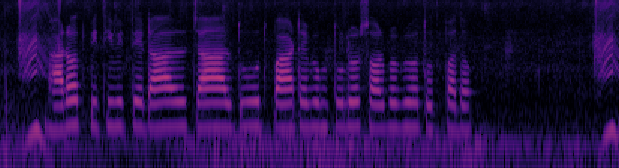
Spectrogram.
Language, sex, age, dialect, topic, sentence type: Bengali, female, 31-35, Jharkhandi, agriculture, statement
